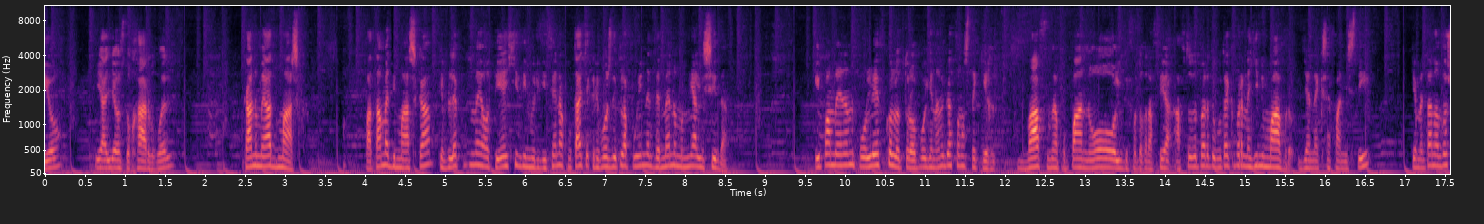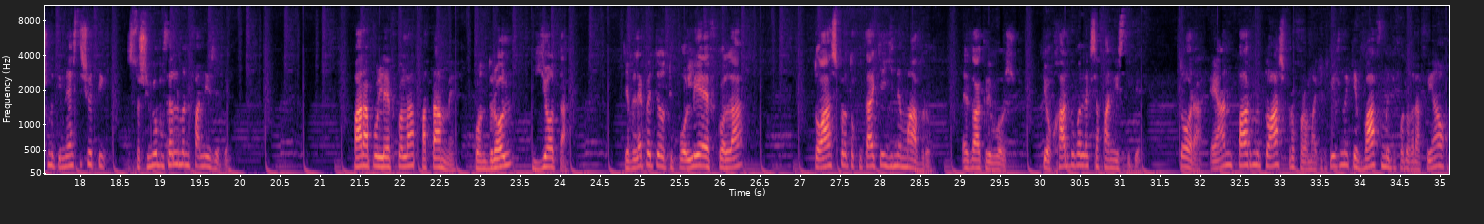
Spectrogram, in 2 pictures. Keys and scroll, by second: 23.6 ctrl+i.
